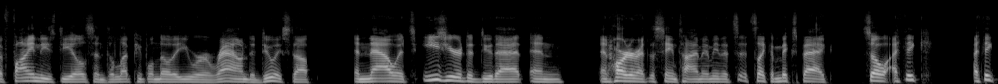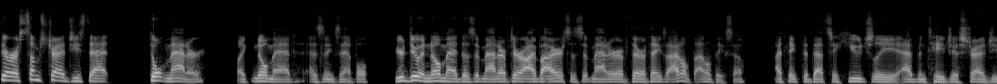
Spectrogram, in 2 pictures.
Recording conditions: live audience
